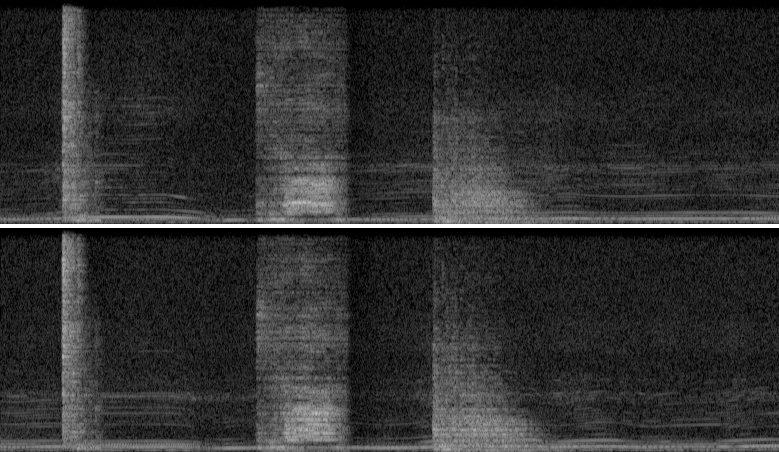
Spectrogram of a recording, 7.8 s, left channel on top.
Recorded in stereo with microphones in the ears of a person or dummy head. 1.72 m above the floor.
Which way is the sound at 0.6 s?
5° right (ahead or behind).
